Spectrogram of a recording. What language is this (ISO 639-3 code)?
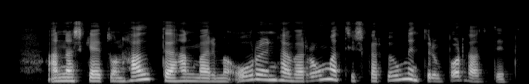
isl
